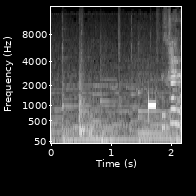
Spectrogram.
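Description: Background music, broken near the end by a single short, loud electronic beep at one steady high pitch that starts and stops abruptly.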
